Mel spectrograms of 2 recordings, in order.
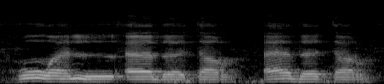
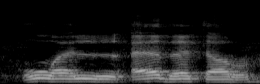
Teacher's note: maka dibacanya dengan qalqalah sughra, yakni kita lantunkan bunyi ba tidak terlalu kuat.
